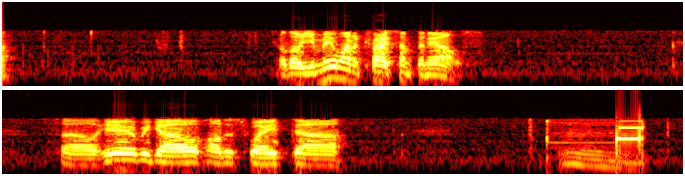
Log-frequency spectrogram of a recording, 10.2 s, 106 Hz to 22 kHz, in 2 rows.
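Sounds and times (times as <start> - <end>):
speech: 2.1 - 3.6, 5.6 - 7.8, 9.3 - 9.5
electronic beep on a phone line signalling a caller joining: 9.2 - 10.0.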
